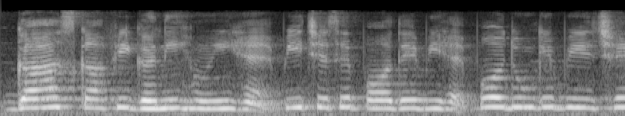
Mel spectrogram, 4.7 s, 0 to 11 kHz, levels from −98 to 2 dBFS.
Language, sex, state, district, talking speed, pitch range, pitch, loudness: Hindi, female, Odisha, Sambalpur, 165 wpm, 230-265 Hz, 250 Hz, -16 LUFS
